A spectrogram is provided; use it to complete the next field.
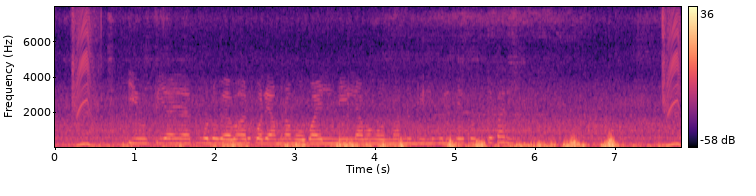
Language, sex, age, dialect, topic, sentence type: Bengali, female, 18-24, Jharkhandi, banking, statement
